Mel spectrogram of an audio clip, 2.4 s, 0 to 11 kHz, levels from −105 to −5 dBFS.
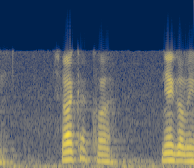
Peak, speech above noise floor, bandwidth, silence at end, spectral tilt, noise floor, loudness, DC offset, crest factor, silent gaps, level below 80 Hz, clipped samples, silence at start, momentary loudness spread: -2 dBFS; 23 dB; 4.2 kHz; 0 s; -11 dB/octave; -41 dBFS; -21 LUFS; 0.1%; 20 dB; none; -42 dBFS; under 0.1%; 0 s; 18 LU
